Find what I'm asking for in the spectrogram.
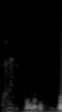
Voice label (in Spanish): MSI Immerse GH40 ENC sin ANC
